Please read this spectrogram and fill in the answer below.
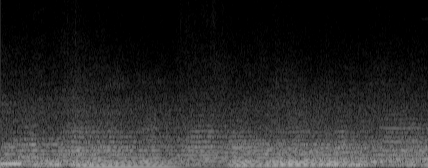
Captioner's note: none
